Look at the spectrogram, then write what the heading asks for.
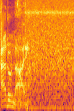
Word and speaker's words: Adonai: that you shouldn't swear this holiest of names is spelled out the old hey in Hebrew but out of respect the word is always pronounced Adonai when you come across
